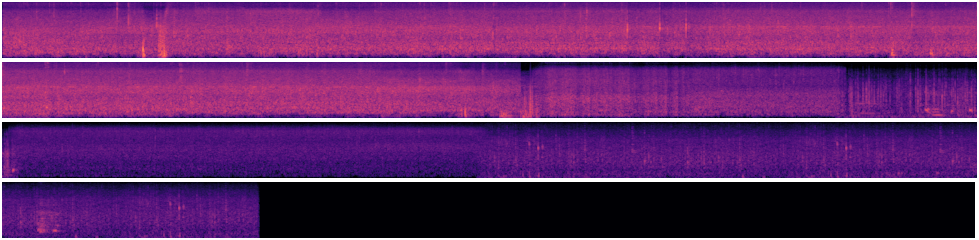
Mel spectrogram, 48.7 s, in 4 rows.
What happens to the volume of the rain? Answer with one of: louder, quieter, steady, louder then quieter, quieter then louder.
quieter.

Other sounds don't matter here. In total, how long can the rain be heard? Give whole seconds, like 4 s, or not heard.
40 s.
